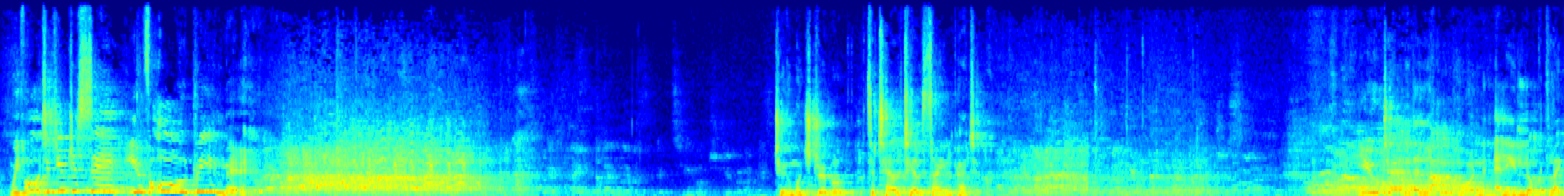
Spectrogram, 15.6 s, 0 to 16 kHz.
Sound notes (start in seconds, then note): 2.3 audience laughs; 9.7 audience laughs; 13.1 audience member groan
